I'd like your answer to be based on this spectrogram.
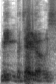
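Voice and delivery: put-on anger. Asked to say a phrase like you're angry, acting angry. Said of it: "Now say it like you're angry".

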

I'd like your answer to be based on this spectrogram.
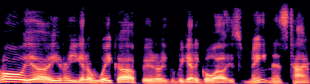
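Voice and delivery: put-on odd, weird accent, sort of Irish. Describing a character who talks to her, imitating his weird Irish-sounding accent. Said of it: "He has this weird accent".

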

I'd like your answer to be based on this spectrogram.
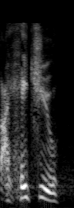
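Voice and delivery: put-on muttering under breath. Recalling being disciplined by parents as a child, retelling muttering under breath. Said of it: "utter under my breath".

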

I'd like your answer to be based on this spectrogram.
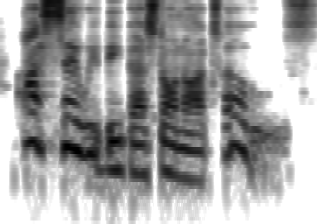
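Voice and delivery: cuddly cartoon-bear Southern belle voice. In a tabletop game, the turtle Ylar answers Eska: Pooh-like Southern belle voice. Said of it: "He sounds like a Winnie the Pooh mixed with like a Southern Belle".

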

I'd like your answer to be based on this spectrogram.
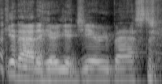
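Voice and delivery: put-on Boston accent. Giving a voice to a figure in an old article's picture, in a put-on Boston accent. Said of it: "I don't know why I'm giving him a Boston accent".

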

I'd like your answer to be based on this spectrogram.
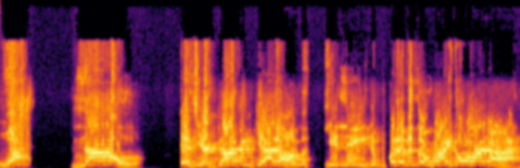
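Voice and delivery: put-on very high, shrill, loud screaming in old man voice. Telling a story about an old guy on the phone, the speaker imitates him screaming. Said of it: "he's screaming, bro".

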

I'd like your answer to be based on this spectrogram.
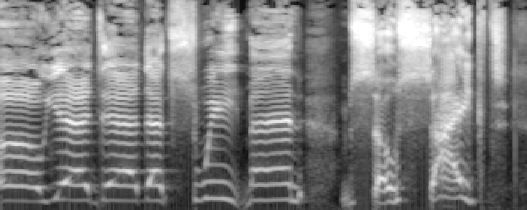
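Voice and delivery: put-on high-pitched, slow, drawn-out excited kid voice.

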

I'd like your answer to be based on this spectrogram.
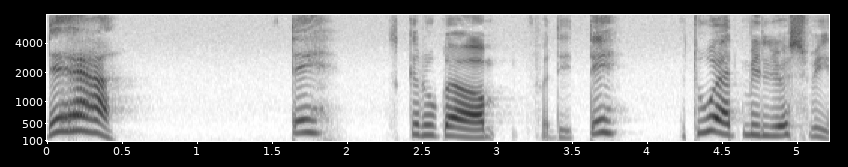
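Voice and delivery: put-on shouting. Retelling the building caretaker shouting at the speaker, retelling a shout. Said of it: "råber han".

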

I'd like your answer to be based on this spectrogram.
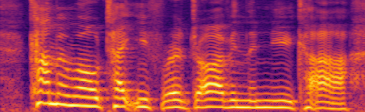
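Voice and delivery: ordinary talk, nothing marked

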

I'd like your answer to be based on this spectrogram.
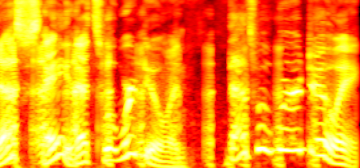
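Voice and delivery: high-pitched, mock eager tone.

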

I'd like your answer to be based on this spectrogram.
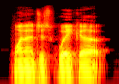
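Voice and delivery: ordinary delivery

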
